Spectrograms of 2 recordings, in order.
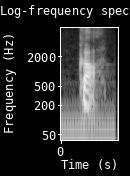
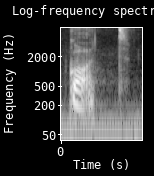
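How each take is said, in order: First: "gut" with an open AH, like gaht; American open O in "gut"; American pronunciation. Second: GOT with a short, rounded O; British rounded O in "got"; British pronunciation. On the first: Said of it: "In American English". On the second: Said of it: "while in British English". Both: Shown as a demonstration.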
